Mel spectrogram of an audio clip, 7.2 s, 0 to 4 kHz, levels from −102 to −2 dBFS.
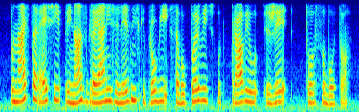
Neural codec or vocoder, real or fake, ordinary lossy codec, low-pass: vocoder, 22.05 kHz, 80 mel bands, WaveNeXt; fake; none; 3.6 kHz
